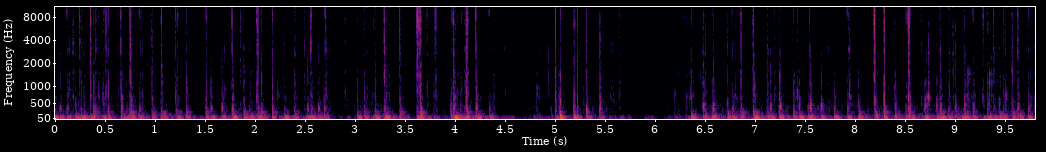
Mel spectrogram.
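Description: Both hands type with their fingertips on a silver MacBook Pro, an aluminium laptop keyboard with plastic keys, tapping quick runs of soft clicks on the plastic keycaps. The typing pauses briefly near the three-second mark and again for over a second around the middle before resuming at a steady pace. A constant low hum sits beneath the taps.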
